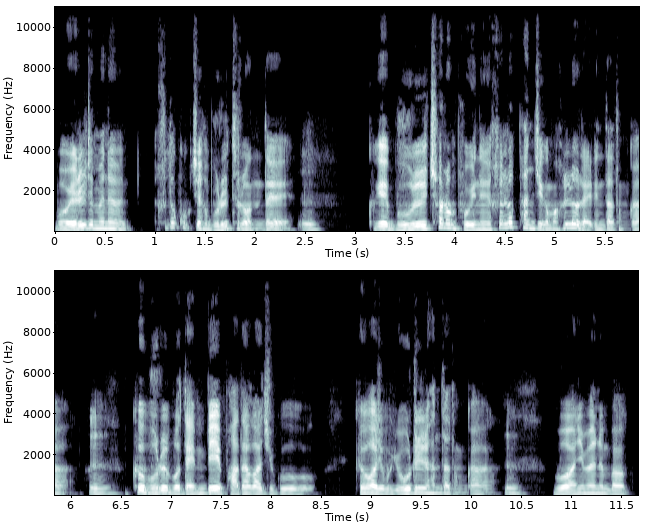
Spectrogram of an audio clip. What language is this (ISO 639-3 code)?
kor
